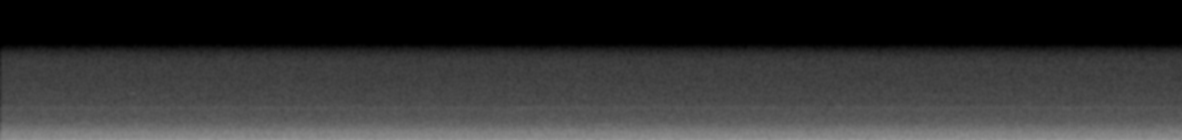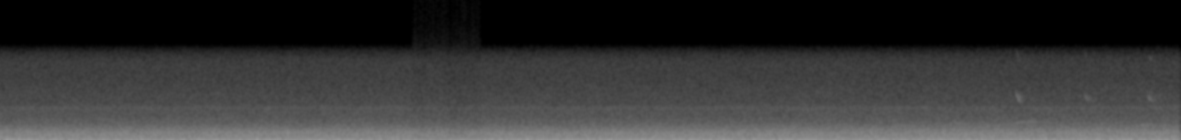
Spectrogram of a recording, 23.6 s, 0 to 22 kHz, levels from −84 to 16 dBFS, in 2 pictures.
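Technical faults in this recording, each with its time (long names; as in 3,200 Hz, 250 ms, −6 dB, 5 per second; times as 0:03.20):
0:15.93–0:16.64: clipping −21.5 dBFS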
